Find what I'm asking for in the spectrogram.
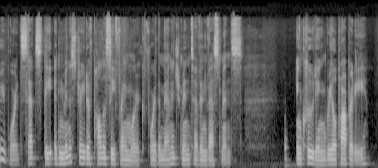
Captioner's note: speaking French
